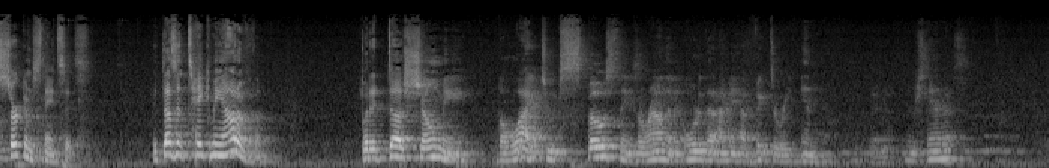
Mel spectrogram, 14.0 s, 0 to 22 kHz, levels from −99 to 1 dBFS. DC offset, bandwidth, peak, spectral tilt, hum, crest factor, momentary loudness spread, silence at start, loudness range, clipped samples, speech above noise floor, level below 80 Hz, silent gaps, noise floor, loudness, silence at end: under 0.1%; 16 kHz; -12 dBFS; -5 dB/octave; none; 22 dB; 20 LU; 0 s; 13 LU; under 0.1%; 30 dB; -64 dBFS; none; -63 dBFS; -33 LUFS; 0.8 s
